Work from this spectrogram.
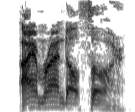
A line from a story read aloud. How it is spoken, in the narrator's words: he said harshly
